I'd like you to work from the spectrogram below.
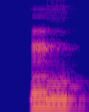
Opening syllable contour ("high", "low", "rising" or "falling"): high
